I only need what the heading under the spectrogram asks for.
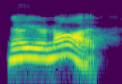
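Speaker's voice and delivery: no, you're not, said emphatically; firm rebuttal. Real, not acted. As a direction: shut down the panic. Firmly rebutting the panic.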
